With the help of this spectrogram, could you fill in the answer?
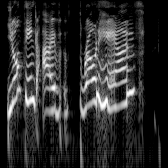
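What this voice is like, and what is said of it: Valley Girl voice. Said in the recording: “My Valley Girl voice saying throw hands.”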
